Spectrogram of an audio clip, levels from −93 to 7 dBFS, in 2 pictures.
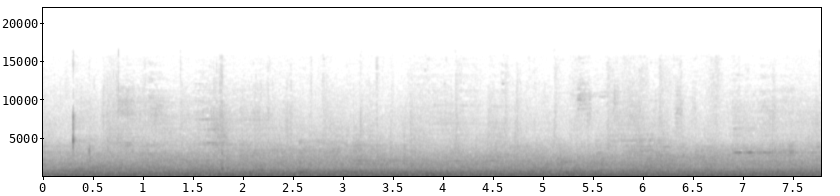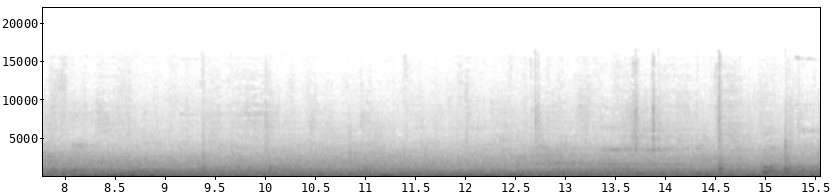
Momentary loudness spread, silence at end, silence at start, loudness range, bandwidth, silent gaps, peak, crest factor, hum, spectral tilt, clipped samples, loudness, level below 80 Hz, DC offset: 2 LU; 0 s; 0 s; 1 LU; 10.5 kHz; none; -14 dBFS; 18 dB; none; -7 dB/octave; under 0.1%; -36 LUFS; -36 dBFS; under 0.1%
